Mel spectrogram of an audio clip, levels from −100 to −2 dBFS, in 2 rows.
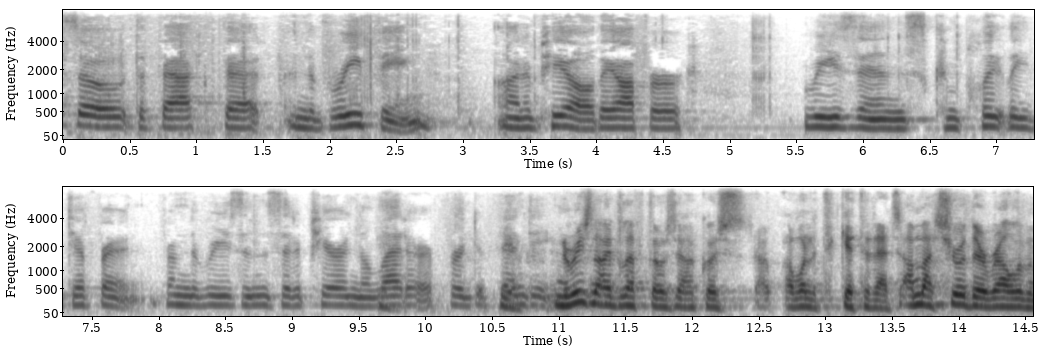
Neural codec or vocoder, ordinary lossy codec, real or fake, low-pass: none; Opus, 32 kbps; real; 7.2 kHz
